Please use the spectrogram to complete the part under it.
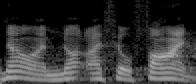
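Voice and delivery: loud, emphatic retort; mock loud protest. Client contradicts counsellor about being fearful, loud mock protest. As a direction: imitate a man insisting loudly. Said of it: "Just, okay, tone it down".

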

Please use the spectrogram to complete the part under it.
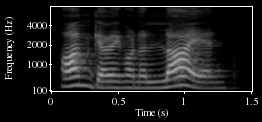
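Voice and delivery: put-on boisterous child claiming a ride; loud cry. A narrator's reading. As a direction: call out your choice loudly. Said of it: "cried a third one".

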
